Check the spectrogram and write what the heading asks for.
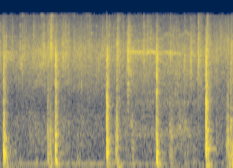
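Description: Footsteps climbing stone steps: a string of six or seven sharp, uneven knocks.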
